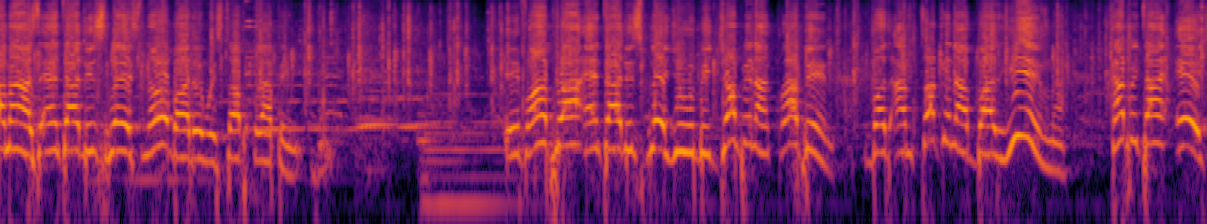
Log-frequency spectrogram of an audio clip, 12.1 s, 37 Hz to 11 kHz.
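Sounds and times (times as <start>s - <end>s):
held instrument notes: 0.0s - 6.6s
congregation clapping along: 0.0s - 12.0s.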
